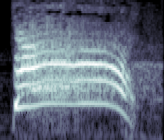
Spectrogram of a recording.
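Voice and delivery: very high, loud startling scream; imitated prank shriek, full blast; sudden scare yell. Preacher imitating Jim startling the guides, sudden loud yell. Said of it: "All of a sudden, Jim goes".

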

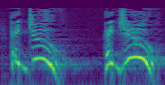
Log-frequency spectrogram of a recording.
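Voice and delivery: loud, high taunting yell across the street; a street heckler bellowing a taunt; heckling shout. Retold or imitated. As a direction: call him out loudly and mockingly.

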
